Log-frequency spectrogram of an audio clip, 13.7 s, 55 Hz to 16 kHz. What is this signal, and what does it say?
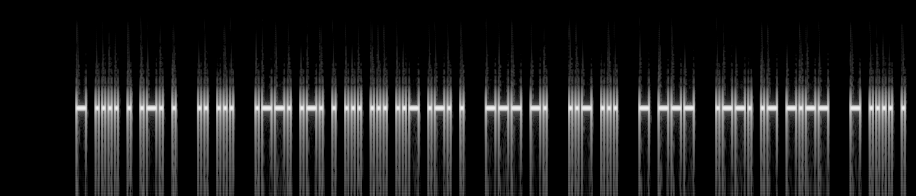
Morse code, heard as a keyed tone, about 25 wpm, 700 Hz. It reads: THERE IS PRESSURE ON US TO PAY THE
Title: Sentences from Top 1000 Words - Review Part 6 - 25wpm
